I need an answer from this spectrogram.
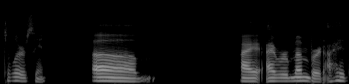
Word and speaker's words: Telluricene: Am I pronouncing it right? Yes. No, that is how you pronounce it. Telluricene.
